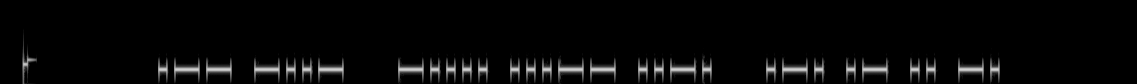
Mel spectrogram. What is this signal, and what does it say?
Morse code, heard as a keyed tone, about 15 wpm, 700 Hz. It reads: WX 63F RAIN
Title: Practice QSO - Exchange 2 - Info - 15wpm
